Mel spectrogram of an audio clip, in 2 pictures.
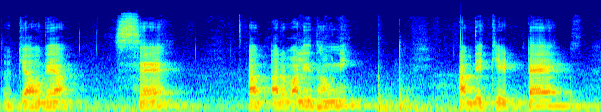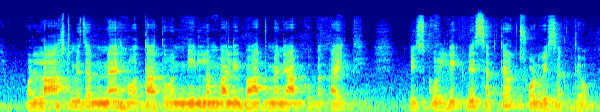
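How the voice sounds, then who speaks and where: A man teaching a phonetics lesson, spelling words out and repeating each sound slowly. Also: mid-range voice, fairly even intonation, slight background noise.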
